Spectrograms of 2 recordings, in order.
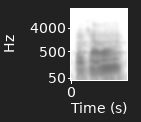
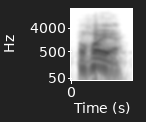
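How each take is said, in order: First: The middle consonant sounds like an English J. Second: The middle consonant sounds like an English H. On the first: The speaker calls it wrong. "That's not right. Doesn't sound right" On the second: The speaker calls it right. "sounds like an H there"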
